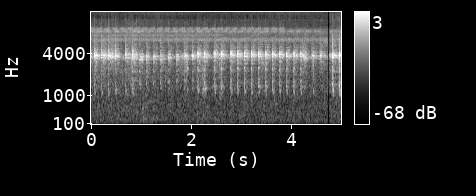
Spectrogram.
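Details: A frog in a forest gives an unbroken run of rapid rattling pulses, several per second, over a persistent high hum, ending with a brief sharp click.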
